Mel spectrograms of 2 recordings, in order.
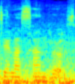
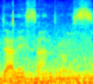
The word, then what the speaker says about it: D'Alessandro's: critically, at that, D'Alessandro's I was pronouncing it De Los Sandros, but I think a lot of people do. But yeah, it's pronounced D'Alessandro's.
